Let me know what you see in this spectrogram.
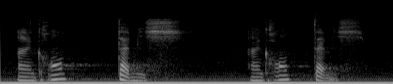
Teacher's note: La lettre D a également une prononciation spéciale quand elle fait la liaison. Elle se prononce « t ».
